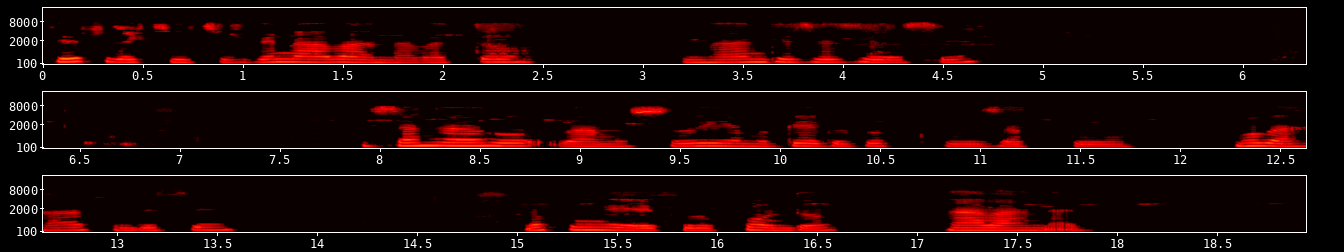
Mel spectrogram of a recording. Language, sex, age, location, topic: Kinyarwanda, female, 18-24, Kigali, health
